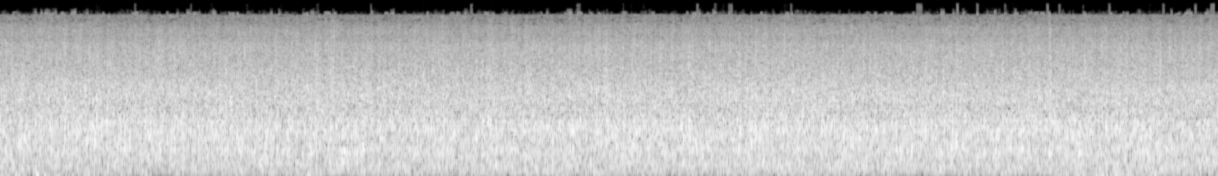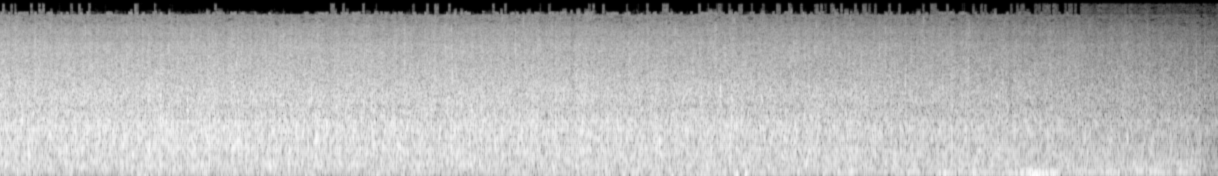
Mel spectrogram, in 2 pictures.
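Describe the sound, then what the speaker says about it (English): The River Roffey flows below a hillside trail in the Howgills, a steady broadband rush of moving water that stays even throughout with no voices. "that's the river Roffey down there."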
